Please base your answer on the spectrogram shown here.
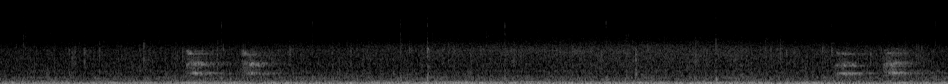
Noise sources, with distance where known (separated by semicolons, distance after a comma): dog barking or whining, far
